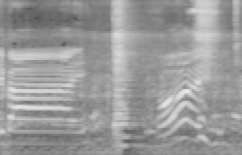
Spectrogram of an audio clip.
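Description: A voice saying a drawn-out "bye-bye" and then a rising-falling call, over the steady low rumble of a Hino heavy truck's diesel engine idling. A short sharp knock comes a little after a second in.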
